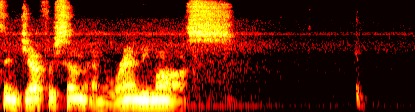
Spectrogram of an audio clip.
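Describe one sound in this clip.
A plastic card sleeve crinkles and rustles.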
